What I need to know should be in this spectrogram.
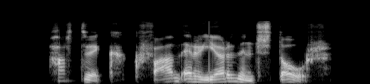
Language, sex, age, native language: Icelandic, male, 30-39, Icelandic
